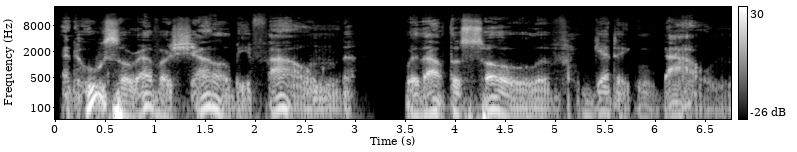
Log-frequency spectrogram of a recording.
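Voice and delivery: slow, dramatic horror narrator; Vincent Price voice. Retold or imitated. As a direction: deliver it like a spooky movie monologue. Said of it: "the Vincent Price voice comes in".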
